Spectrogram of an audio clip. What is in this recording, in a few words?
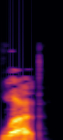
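"lett", British English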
